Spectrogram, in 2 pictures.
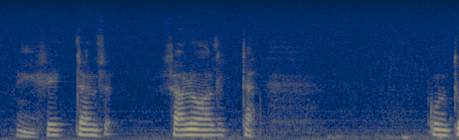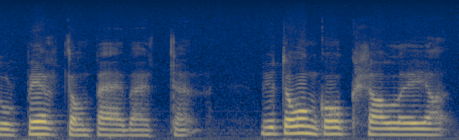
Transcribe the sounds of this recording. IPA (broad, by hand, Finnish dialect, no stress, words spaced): niː sitːen se sɑnoɑt etːæ kun tul pertom pæˑi̯ʋæ etːæ nyt oŋk oksɑlːej jɑ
